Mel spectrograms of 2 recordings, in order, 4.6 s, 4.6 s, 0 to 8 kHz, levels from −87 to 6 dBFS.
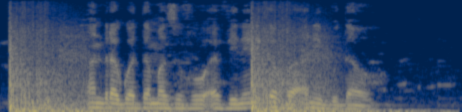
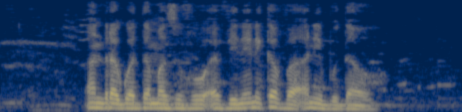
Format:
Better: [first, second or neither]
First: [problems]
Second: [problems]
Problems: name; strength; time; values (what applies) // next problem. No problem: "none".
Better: second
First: background sound (Explosion); as loud as the speech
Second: none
